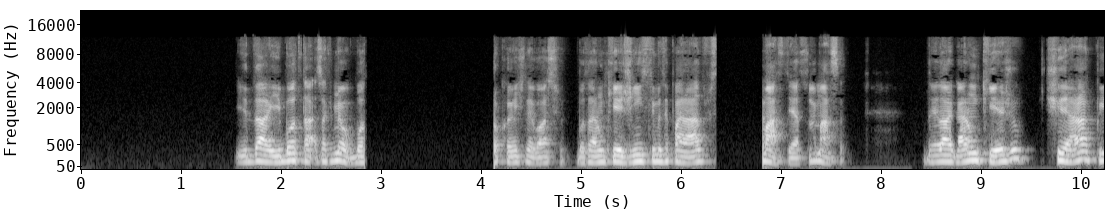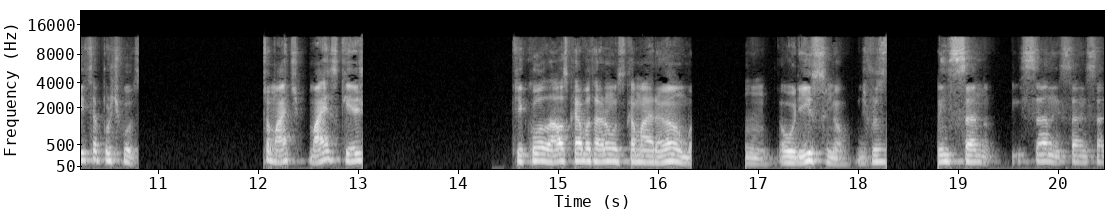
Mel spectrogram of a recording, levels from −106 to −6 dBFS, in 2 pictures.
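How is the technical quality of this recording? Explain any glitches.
The speech is repeatedly cut by a digital wireless dropout, six times: 2.83–4.13 s, 6.34–6.82 s, 10.80–12.06 s, 13.04–14.34 s, 16.33–16.87 s and 18.28–18.80 s, each between about half a second and 1.3 seconds long. Each time, the wireless link lost too much data and the receiver muted with a very brief fade. You hear a clean hole of near silence with no noise burst on either side. On a waveform these are flat gaps; on a spectrogram they are blank vertical bands with sharp edges.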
